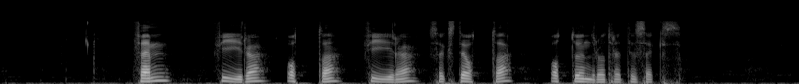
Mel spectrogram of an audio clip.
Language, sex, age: Norwegian, male, 32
